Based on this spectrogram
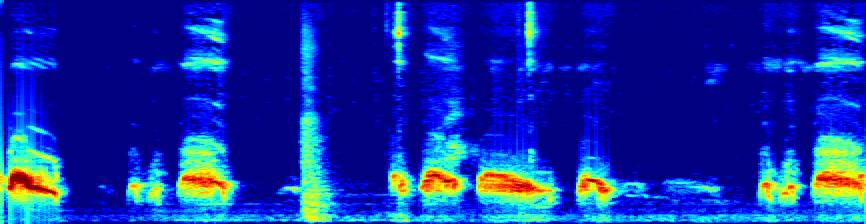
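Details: Spotted dove calling to attract a male as a wild-bird lure: many low mellow coos in short bursts and long falling notes, with a single sharp knock partway through.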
